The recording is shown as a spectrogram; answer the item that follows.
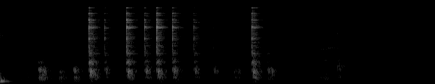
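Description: A metal spoon clinking against a ceramic coffee cup, about a dozen quick light clinks over two and a half seconds, as the crust of grounds on a cupping brew is broken.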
